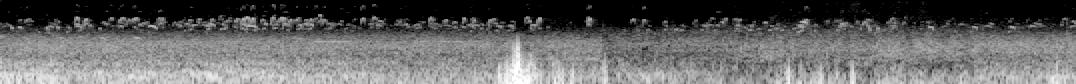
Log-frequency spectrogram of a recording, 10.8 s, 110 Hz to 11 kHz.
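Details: Flock of Long-billed Dowitchers flying above Charleston Slough, Shoreline Park, Mountain View, California, on February 1, 2019, keeps up a steady chatter of short, sharp, high keek notes over a deep rumble of wind or distant traffic.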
